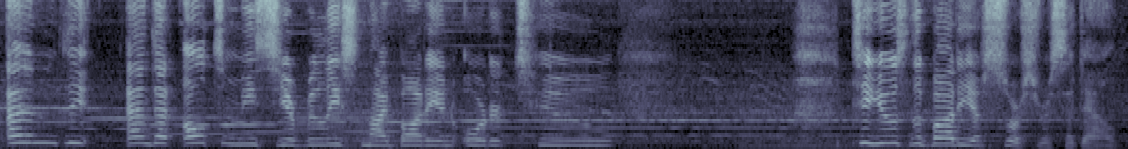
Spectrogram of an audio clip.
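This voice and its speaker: Woman, let's play narrator, light youthful voice, unhurried, over game music. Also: sits high, expressive. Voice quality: light, youthful voice she compares to a teen boy's. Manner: chatty, self-deprecating, with frequent laughs. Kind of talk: casual gameplay commentary.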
